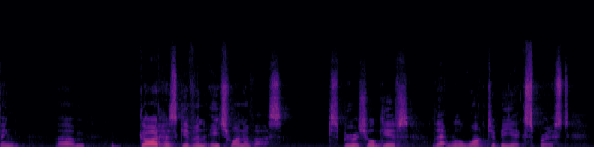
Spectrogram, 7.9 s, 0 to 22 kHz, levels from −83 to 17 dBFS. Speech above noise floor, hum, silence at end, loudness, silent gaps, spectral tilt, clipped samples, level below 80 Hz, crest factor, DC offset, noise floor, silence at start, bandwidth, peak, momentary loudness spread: 32 dB; none; 0.2 s; -43 LUFS; none; -3 dB/octave; under 0.1%; -82 dBFS; 24 dB; under 0.1%; -75 dBFS; 0 s; 15.5 kHz; -22 dBFS; 17 LU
